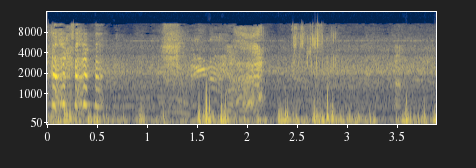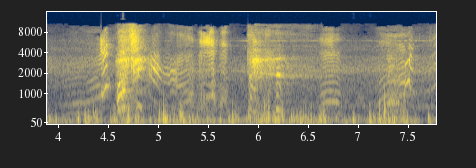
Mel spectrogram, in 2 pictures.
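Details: Adult sneezing twice: two sharp, explosive bursts about a second apart, amid voices and laughter.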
